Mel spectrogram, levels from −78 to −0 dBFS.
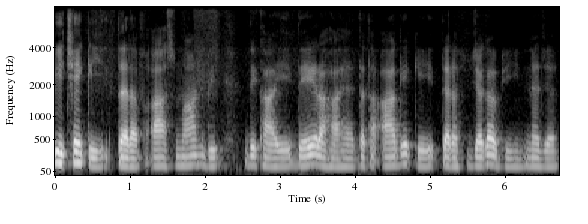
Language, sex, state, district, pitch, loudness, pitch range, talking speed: Hindi, male, Chhattisgarh, Sukma, 110 Hz, -20 LUFS, 105-120 Hz, 150 wpm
